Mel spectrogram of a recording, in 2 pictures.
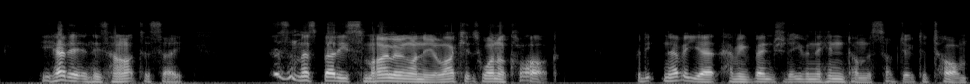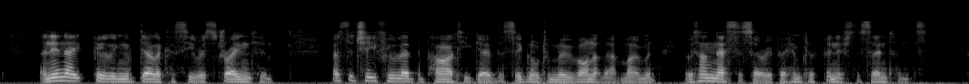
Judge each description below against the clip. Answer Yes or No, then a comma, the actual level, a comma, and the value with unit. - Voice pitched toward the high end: No, low, 125 Hz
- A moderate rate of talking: Yes, average, 190 wpm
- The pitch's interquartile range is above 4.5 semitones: No, average, 4.2 semitones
